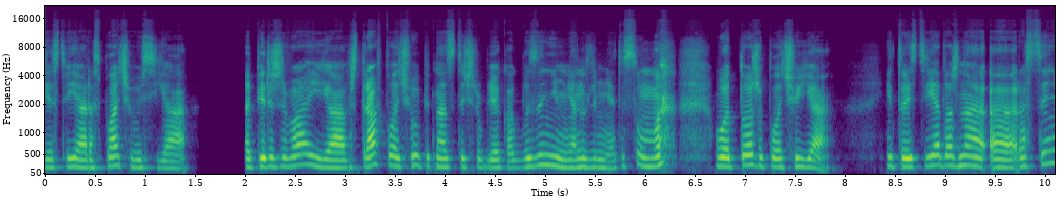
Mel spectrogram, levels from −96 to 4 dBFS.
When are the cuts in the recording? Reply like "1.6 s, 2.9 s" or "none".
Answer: 3.0 s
